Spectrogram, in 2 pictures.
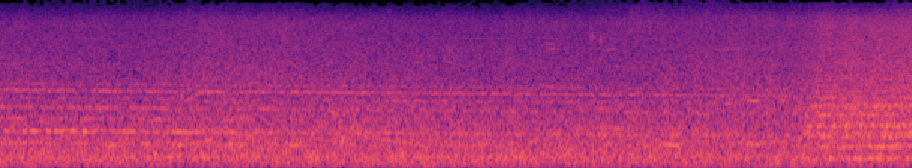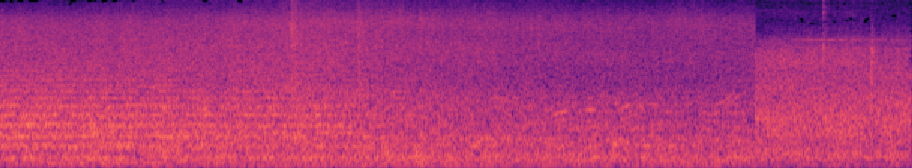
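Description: A fire engine's siren blares loudly.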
